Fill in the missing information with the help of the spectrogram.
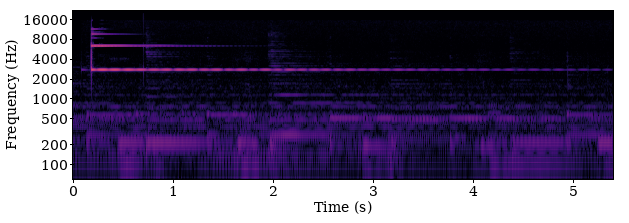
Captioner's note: bell rings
